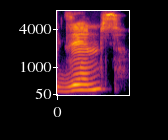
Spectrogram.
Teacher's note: aquesta G primera és sonora, recorde el truquet de posar-se la mà en la gola i veure si vibra o no, gens, però compte, heu de fer G, no G, perquè aleshores el que vibrarà serà la E, només la primera grafia, G, sonora.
